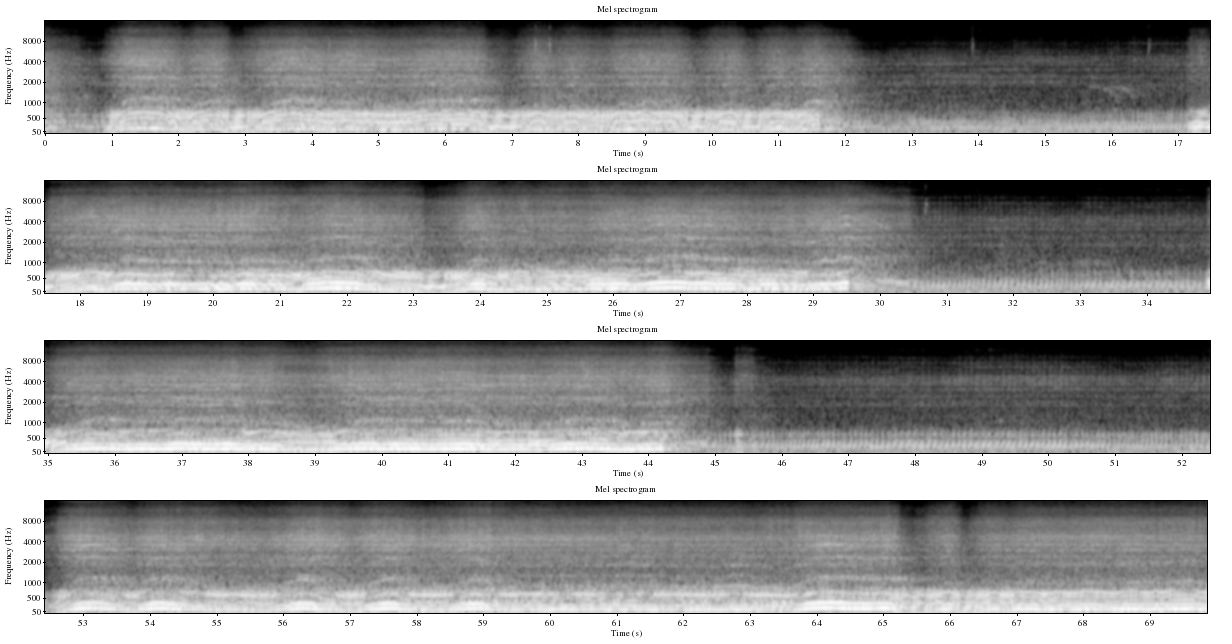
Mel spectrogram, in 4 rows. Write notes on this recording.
wood cutting with a chainsaw, the city, the country & me: august 3, 2011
